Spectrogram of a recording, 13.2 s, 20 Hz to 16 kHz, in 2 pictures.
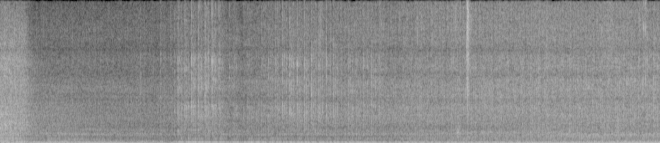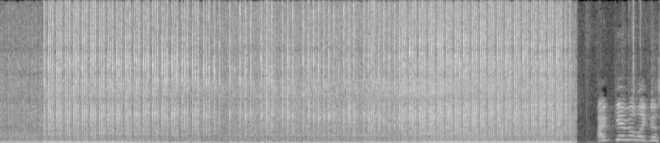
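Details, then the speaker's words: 1968 VW Baja Beetle flat-four after carburetor and timing adjustments: steady idle picking up cleanly and revving evenly with crisp response; engine more responsive after timing fix. Normal running. "i'm glad we adjust the timing because the engine is much more responsive and it seems way happier"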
